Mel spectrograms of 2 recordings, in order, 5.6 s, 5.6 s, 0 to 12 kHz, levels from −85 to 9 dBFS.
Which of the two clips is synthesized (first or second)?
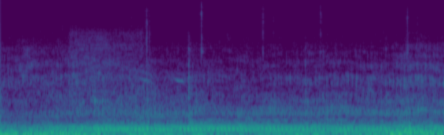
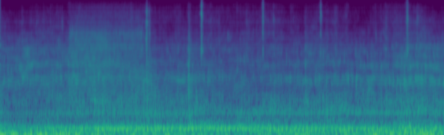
second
